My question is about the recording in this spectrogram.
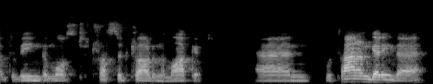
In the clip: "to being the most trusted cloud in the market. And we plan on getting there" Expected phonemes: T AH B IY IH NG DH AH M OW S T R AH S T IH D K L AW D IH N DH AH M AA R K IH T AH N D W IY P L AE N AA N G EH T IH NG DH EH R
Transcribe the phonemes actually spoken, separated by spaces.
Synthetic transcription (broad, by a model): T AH B IY IH NG DH AH M OW S T R AH S T IH D K L AW D IH N DH AH M AA R K IH T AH N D W IY P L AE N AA N G EH T IH NG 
